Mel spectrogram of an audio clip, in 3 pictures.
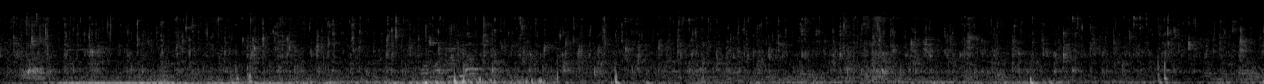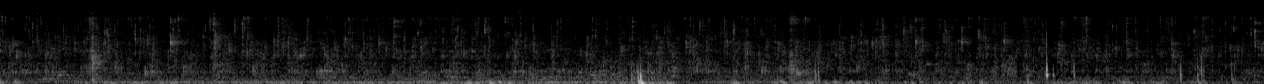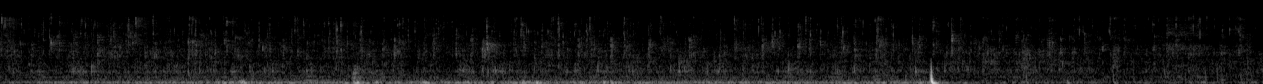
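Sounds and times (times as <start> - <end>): puppies lapping milk: 0.0 - 37.9.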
